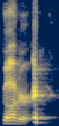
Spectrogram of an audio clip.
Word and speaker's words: Qatar: look at Harlan Garda said there's a place called Qatar. It's pronounced gutter.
